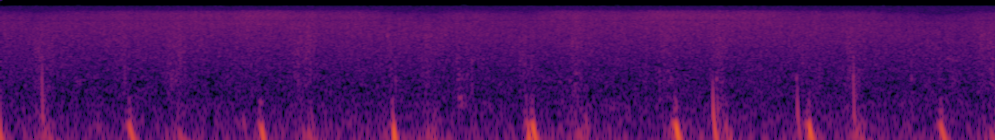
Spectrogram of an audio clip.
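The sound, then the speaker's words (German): A steady heartbeat, with paired low thumps repeating evenly and clearly over a soft background hum. “Mein Herzschlag ruhte sich aus.”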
